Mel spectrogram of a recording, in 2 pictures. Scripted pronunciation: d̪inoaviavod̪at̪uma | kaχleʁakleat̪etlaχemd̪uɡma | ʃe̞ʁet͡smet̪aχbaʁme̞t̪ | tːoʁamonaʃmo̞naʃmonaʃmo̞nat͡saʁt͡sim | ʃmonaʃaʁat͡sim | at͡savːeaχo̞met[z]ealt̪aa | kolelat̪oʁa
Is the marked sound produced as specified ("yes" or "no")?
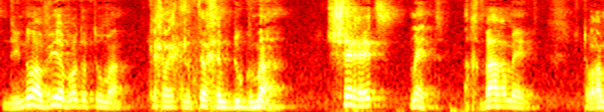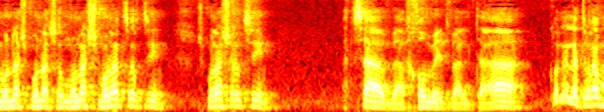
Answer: no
